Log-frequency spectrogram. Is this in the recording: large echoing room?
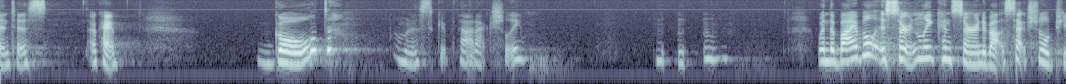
yes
